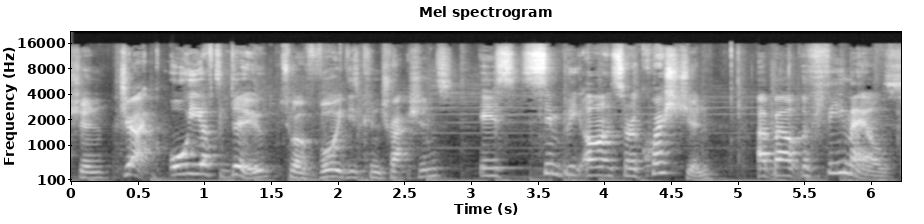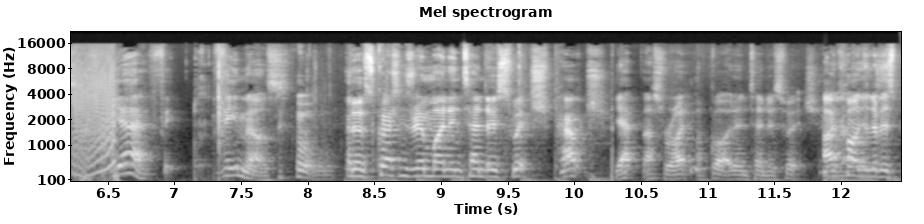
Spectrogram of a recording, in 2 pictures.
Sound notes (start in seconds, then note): none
